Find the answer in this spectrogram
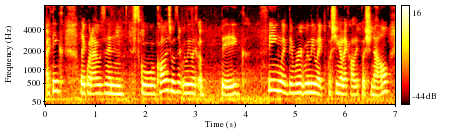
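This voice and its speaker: A woman speaks with a fairly high pitch and fairly even intonation. Noticeable background noise runs behind her. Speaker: vlogger, college student. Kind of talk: casual chat. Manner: casual, many fillers.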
